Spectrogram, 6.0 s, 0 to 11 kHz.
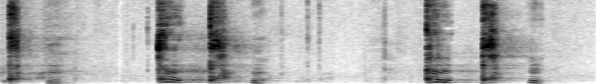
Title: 咳が止まらない 36 cough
